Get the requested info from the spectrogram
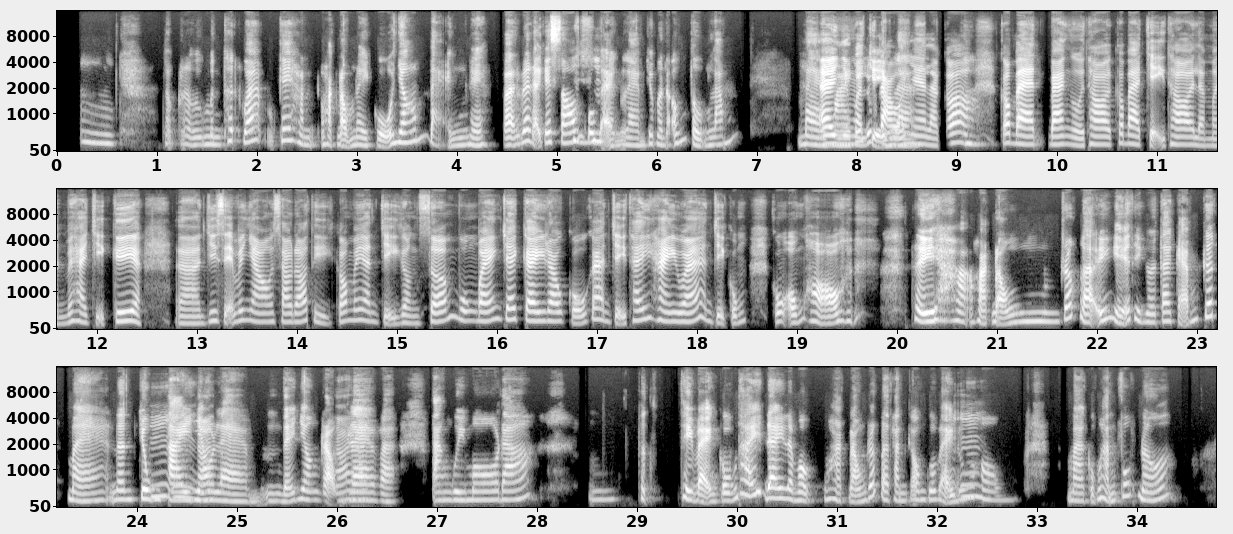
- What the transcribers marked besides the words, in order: other noise; chuckle; tapping; laughing while speaking: "hộ"; other background noise
- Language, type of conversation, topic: Vietnamese, podcast, Bạn làm thế nào để giảm lãng phí thực phẩm?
